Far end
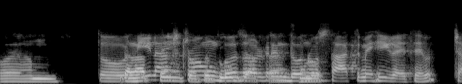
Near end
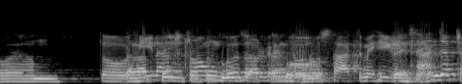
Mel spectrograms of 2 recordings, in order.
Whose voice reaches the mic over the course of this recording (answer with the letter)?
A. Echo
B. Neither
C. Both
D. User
C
